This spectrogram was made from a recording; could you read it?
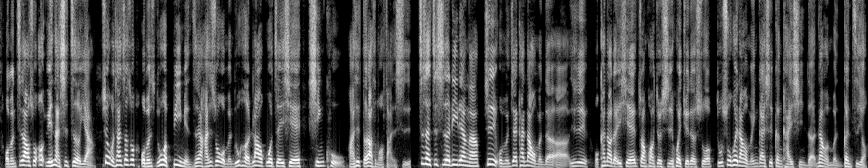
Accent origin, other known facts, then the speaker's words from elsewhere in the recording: Taiwan; 我们台湾人嘛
